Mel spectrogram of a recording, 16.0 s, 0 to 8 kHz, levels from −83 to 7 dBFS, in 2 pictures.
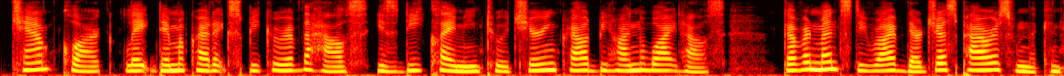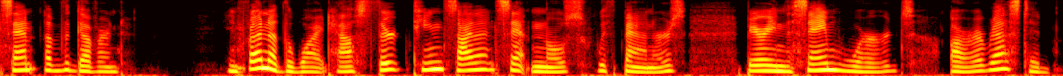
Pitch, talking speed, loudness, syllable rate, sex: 220 Hz, 175 wpm, -17 LUFS, 5.6 syllables/s, female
